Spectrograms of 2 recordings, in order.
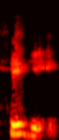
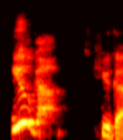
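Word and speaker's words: hygge: that the huga hugo h-y-g-g-e i called it higgy until i looked up for this show how to actually pronounce it it's called yoga hugo and you know there's no direct translation but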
